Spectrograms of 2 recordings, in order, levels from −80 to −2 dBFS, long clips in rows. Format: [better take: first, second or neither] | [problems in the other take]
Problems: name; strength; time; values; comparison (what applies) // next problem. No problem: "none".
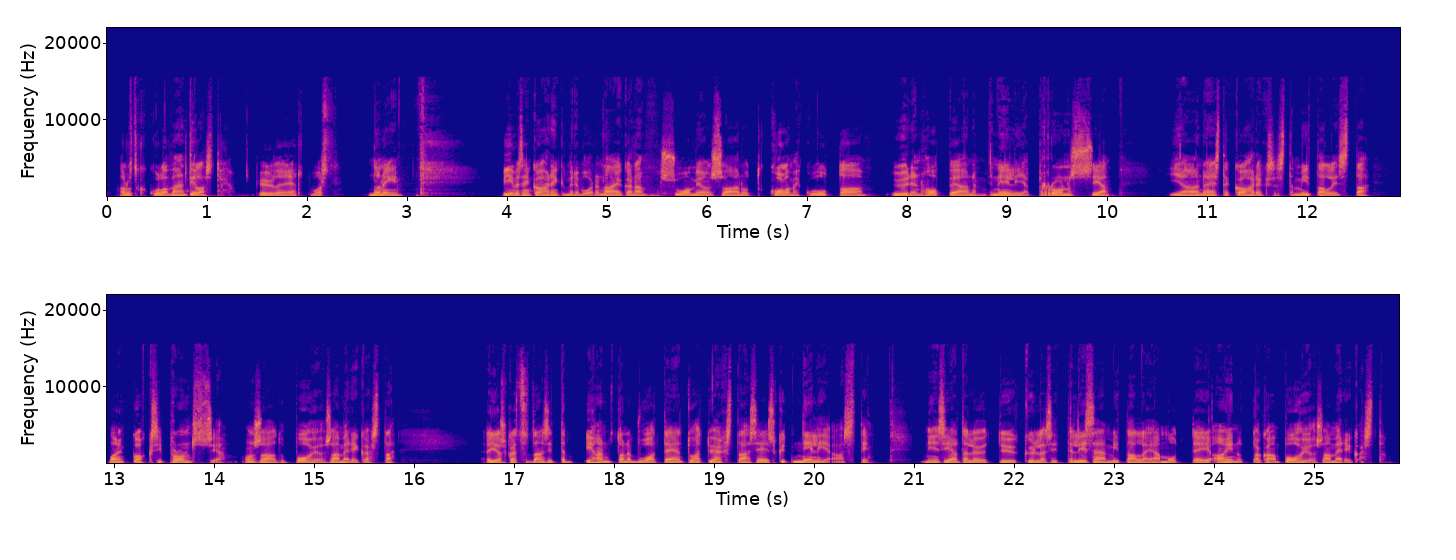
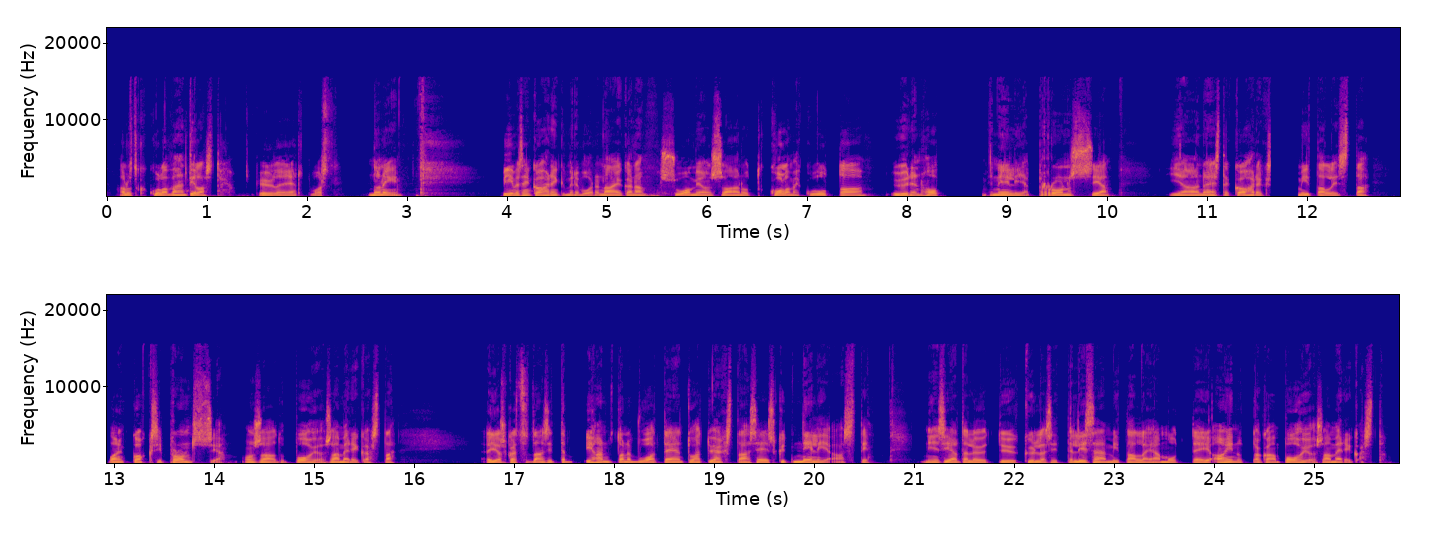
first | audio cutting out; at 8.5 s and at 12 s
